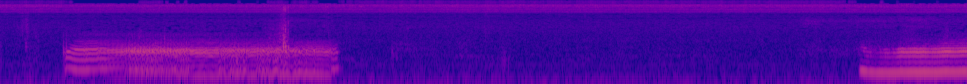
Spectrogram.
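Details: Oscar, a sleeping pet pug, snores twice. Each snore is a long, buzzy, humming breath lasting about two seconds, separated by roughly four seconds of near silence with low room hum.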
